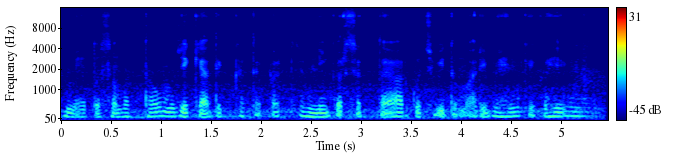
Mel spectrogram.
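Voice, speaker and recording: A man acts out a resigned, flirty brother-in-law on a secret night call. His mid-pitched voice is extremely gravelly and creaky, and he talks in a low-key, conversational way. Clear noise sits behind the phone recording. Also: steady tone, moderate pace, lightly acted. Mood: resigned, complaining. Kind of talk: intimate staged phone-call acting in casual Hindi.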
